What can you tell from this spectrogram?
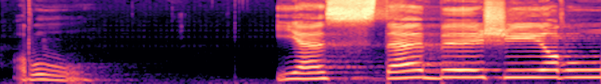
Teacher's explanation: Maka cara membunyikannya, ra-nya ini dibaca dengan menebalkannya. Pangkal lidah kita dinaikkan sehingga bunyi yang terdengar lebih penuh mengisi rongga mulut kita. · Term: tafkhim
